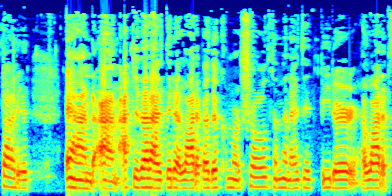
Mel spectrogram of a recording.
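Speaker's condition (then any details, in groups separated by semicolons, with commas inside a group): Deafness; deaf since childhood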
